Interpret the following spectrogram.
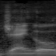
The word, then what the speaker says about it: Django: Yeah, I I think it's just Django, right? I I don't think you pronounced the D.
